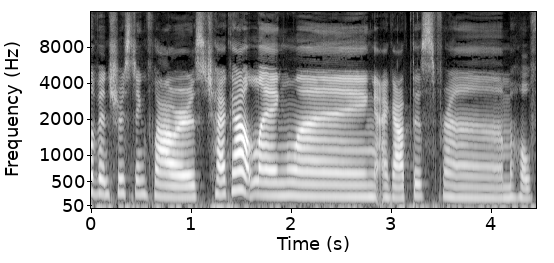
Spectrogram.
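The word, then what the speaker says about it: ylang ylang: It's called Lang Lang, but it's spelled Y-L-A-N-G, and then you repeat that.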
